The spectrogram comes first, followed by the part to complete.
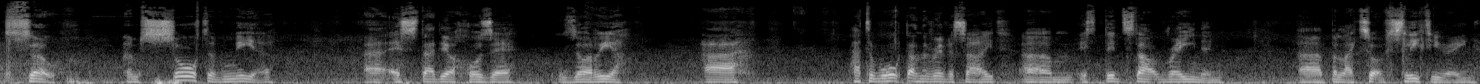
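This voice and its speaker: A man's voice: fairly low pitch, takes it slowly, long pauses. A young man, a podcast host, chatting casually in a rambling way with lots of ums while walking outdoors through a city. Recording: outdoor street noise. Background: street and traffic noise.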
